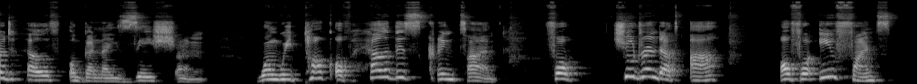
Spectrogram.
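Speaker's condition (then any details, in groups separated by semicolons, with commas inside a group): No condition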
